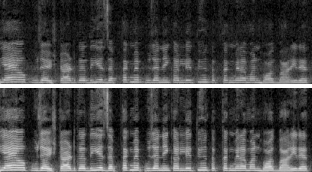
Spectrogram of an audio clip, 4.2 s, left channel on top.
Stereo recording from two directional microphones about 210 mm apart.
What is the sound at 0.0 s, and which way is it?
A woman's voice, 45° right (ahead or behind).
